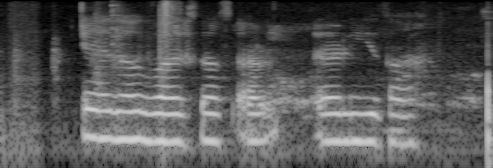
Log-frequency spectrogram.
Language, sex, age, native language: Icelandic, male, 10, Icelandic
